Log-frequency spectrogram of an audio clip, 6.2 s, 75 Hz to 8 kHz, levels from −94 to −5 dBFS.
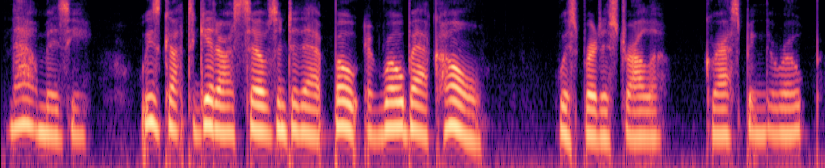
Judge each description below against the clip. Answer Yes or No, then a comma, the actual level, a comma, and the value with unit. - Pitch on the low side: No, high, 205 Hz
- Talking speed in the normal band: Yes, average, 185 wpm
